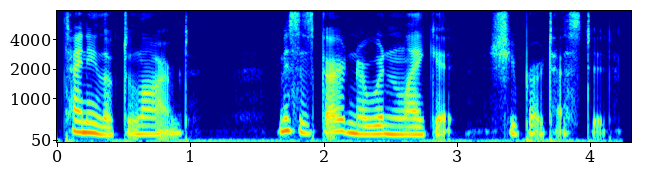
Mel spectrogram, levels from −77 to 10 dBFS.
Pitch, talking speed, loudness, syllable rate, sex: 210 Hz, 155 wpm, -20 LUFS, 6.0 syllables/s, female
